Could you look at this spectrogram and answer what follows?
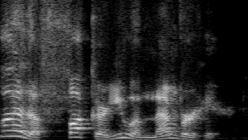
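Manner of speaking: put-on deadpan, flat and expressionless delivery. Speaker retelling a golfer's question to a club member, retelling Kisner's deadpan. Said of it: "Kisner looks at him deadpan and goes".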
